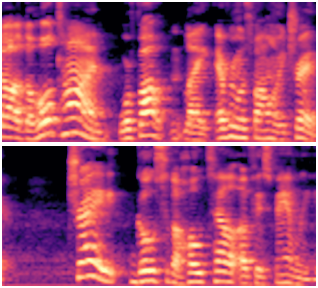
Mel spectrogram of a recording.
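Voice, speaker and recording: Her pitch swinging very widely around a medium level, a woman speaks through noticeable background noise and audible room echo. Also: moderate pace. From Dominican Republic. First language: Spanish. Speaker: YouTuber storyteller. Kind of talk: casual storytime. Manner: animated.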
